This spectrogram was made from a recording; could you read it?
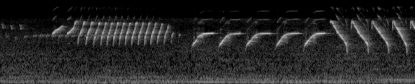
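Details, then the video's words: Melodious Belgian canary song meant to train young canaries. A fast steady trill leads into a series of spaced, upward-slurred whistles, then quick descending swept notes, over a soft background hiss. "Canary Teacher To Train Your Canary!! Belgian Canaries Sing Melodiously"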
